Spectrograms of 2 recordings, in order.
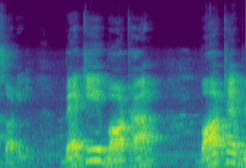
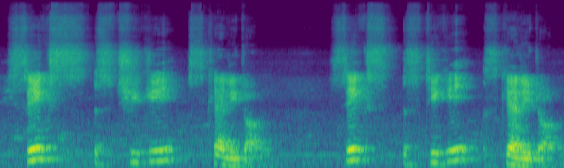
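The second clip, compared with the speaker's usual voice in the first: slow, careful twister; slow demo; 5 semitones higher, slower than usual. Shown as a demonstration. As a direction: spell out each sound slowly.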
